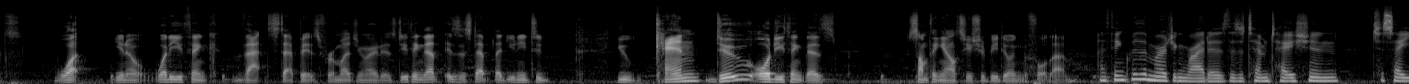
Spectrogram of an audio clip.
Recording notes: Recorded live at the Brunswick Street Bookstore.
